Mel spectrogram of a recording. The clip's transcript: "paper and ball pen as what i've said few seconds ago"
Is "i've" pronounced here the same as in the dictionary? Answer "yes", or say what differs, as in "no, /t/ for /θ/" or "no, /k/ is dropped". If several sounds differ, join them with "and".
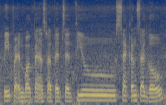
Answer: no, /p/ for /v/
